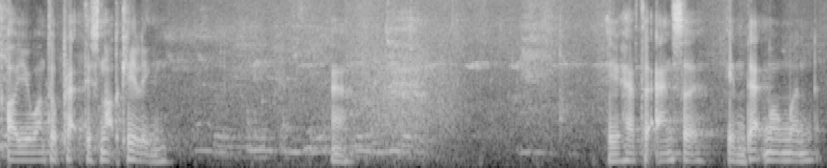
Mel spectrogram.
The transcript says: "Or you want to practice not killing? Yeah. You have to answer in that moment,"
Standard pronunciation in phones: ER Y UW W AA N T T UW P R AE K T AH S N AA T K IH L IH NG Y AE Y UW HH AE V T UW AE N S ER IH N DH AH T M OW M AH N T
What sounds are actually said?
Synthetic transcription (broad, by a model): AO Y UW W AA N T T UW P R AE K T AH S N AA T K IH L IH NG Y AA Y UW HH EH F T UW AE N S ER IH N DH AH T M OW M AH N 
